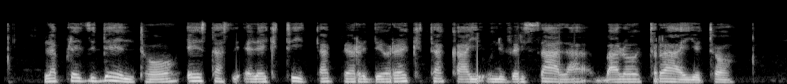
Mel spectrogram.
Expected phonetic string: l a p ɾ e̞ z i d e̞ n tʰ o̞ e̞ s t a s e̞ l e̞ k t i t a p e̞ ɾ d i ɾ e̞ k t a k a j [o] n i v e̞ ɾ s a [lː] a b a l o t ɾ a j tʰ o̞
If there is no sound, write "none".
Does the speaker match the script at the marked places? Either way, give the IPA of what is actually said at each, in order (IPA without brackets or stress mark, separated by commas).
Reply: u, l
